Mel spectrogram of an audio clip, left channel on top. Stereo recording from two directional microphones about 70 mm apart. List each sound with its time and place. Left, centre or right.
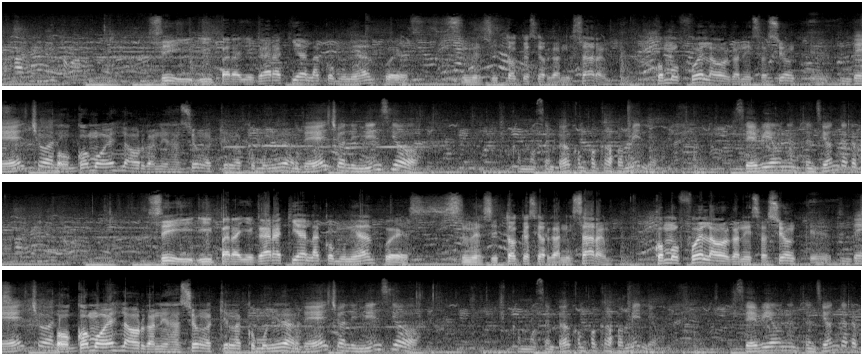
1.6 s a man's voice: right
7.4 s a man's voice: right
8.5 s speech: centre
9.2 s a man's voice: right
11.6 s speech: centre
14.6 s speech: left
16.0 s speech: centre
